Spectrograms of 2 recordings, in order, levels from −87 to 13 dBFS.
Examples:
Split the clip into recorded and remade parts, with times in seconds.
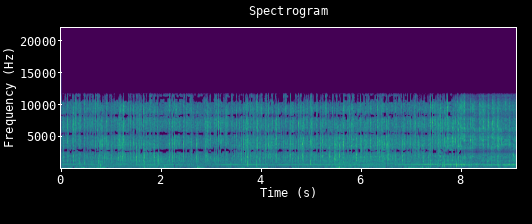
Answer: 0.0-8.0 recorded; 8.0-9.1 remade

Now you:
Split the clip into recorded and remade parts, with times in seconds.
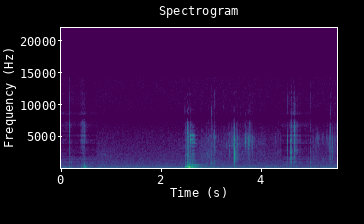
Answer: 0.0-0.7 remade; 0.7-4.4 recorded; 4.4-5.0 remade; 5.0-5.5 recorded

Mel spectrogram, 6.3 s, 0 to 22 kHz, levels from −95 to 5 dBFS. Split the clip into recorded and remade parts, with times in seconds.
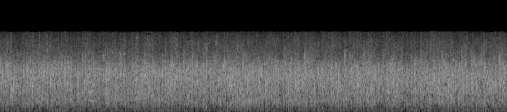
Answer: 0.0-0.7 recorded; 0.7-2.1 remade; 2.1-6.3 recorded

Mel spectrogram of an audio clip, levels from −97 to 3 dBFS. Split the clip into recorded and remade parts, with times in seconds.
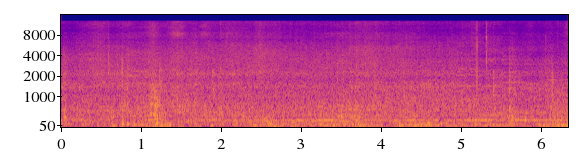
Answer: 0.0-1.5 remade; 1.5-4.9 recorded; 4.9-6.3 remade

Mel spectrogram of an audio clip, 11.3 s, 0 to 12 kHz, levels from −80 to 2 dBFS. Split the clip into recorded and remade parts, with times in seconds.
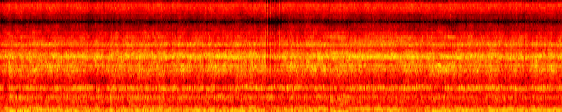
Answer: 0.0-11.3 remade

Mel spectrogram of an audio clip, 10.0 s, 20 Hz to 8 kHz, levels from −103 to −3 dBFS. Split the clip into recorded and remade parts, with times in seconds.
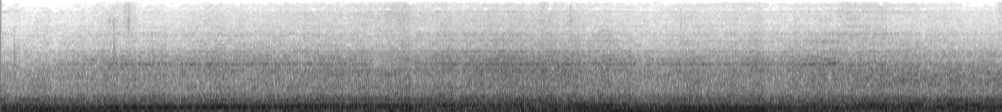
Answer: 0.0-10.0 recorded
